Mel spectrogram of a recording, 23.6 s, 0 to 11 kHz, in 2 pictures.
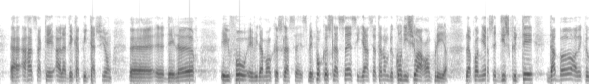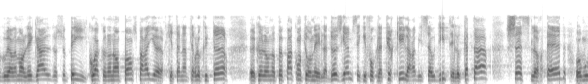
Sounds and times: Speech: 0.2s - 23.5s.

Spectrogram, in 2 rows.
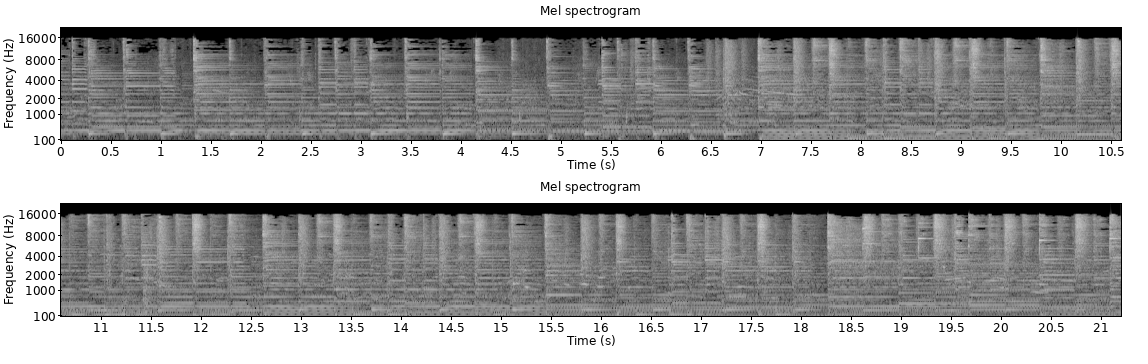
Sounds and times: Music: 0.0s - 21.2s.

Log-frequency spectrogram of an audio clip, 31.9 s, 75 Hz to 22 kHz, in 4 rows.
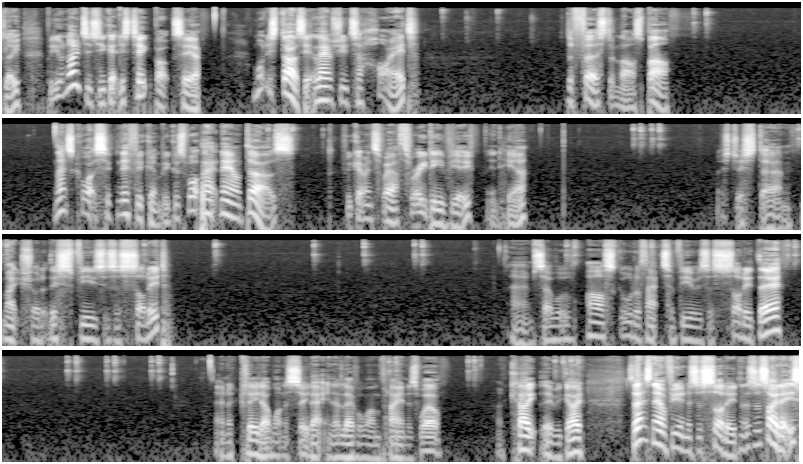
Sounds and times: Speech: 0.0s - 4.2s, 5.6s - 6.7s, 8.5s - 13.3s, 15.1s - 17.7s, 21.0s - 23.8s, 26.1s - 31.9s
Clicking: 6.9s - 7.2s, 14.3s - 14.7s, 19.1s - 21.0s, 24.6s - 26.1s.

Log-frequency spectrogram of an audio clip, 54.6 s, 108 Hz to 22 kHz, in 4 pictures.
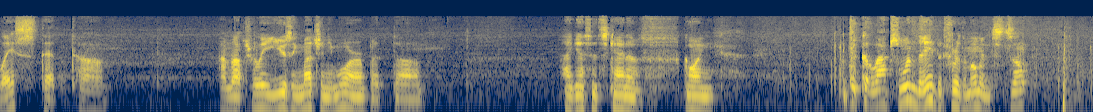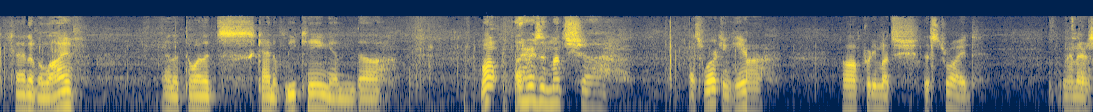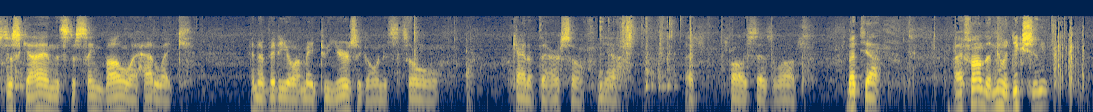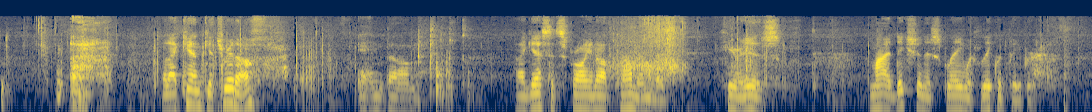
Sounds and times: Speech: 0.0s - 1.4s, 2.7s - 5.4s, 7.0s - 9.3s, 10.5s - 12.9s, 13.8s - 14.8s, 15.7s - 18.6s, 19.6s - 21.5s, 22.3s - 23.4s, 24.2s - 26.0s, 26.8s - 29.8s, 30.4s - 32.9s, 33.7s - 35.2s, 35.9s - 38.4s, 39.2s - 40.5s, 43.0s - 44.6s, 45.4s - 46.3s, 47.4s - 50.8s, 51.8s - 54.2s.

